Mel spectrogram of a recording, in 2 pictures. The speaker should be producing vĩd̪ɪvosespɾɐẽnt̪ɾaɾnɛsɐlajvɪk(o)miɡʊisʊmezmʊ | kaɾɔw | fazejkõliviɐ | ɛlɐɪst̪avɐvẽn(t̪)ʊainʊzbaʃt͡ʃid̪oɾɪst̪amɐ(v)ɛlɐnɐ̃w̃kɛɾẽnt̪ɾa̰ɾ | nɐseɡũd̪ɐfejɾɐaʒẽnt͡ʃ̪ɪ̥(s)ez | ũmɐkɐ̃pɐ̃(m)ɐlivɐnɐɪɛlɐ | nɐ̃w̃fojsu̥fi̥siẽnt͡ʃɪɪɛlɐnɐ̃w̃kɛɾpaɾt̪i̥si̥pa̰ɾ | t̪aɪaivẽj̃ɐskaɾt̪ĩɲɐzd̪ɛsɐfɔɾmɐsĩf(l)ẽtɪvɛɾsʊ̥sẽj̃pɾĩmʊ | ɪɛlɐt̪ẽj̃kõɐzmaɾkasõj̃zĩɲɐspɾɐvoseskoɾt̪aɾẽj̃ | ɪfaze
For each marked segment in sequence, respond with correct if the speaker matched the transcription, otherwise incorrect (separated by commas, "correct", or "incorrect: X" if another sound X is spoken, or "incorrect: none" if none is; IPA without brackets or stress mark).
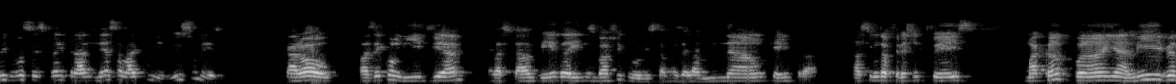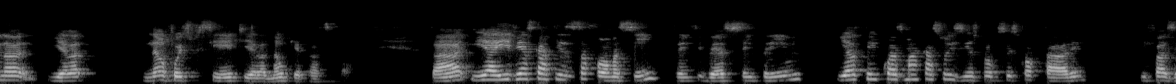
incorrect: õ, incorrect: d̪, incorrect: z, incorrect: f, incorrect: ɲ, incorrect: ɾ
